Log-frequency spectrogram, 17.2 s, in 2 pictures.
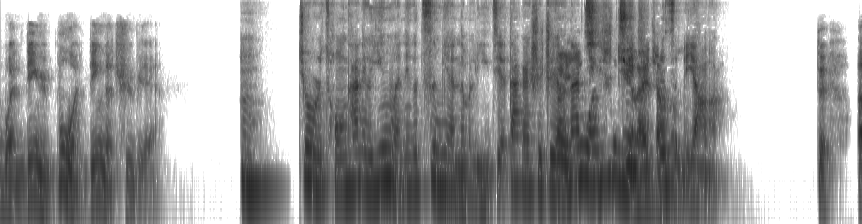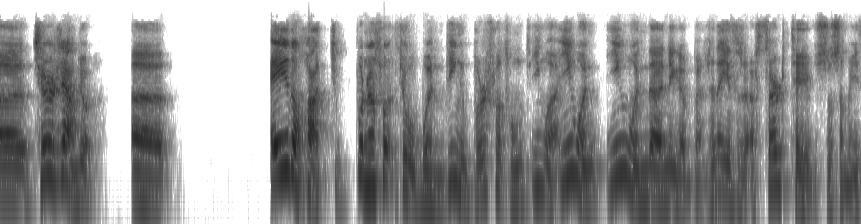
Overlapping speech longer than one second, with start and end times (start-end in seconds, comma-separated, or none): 5.5-6.8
